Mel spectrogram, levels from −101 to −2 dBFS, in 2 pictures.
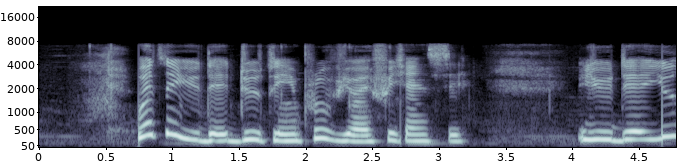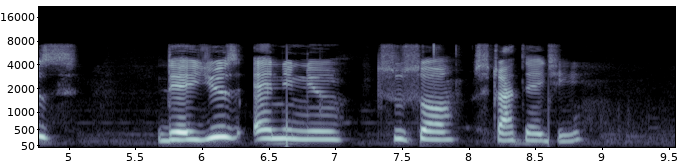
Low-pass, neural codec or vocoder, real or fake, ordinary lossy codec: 7.2 kHz; none; real; none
